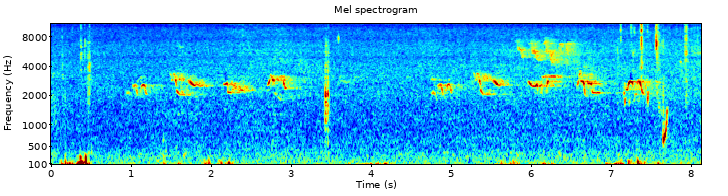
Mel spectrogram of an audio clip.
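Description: A songbird singing faint, short phrases of quick chirpy notes, in two bouts, over low rumbles and a few light clicks.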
